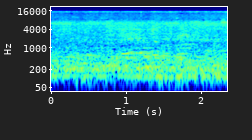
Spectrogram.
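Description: Quiet speech with the words not clear, softer than the sermon around it.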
